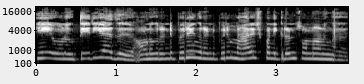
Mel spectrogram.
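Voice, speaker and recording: A woman's voice: extremely high pitch, steady tone, quick pace, soft background music. A woman voicing a frightened kidnapped young woman in a cartoon, pleading and scolding. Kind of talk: cartoon voice acting.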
